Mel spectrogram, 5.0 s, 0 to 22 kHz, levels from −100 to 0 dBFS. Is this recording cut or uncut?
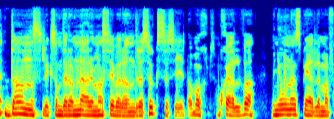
cut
